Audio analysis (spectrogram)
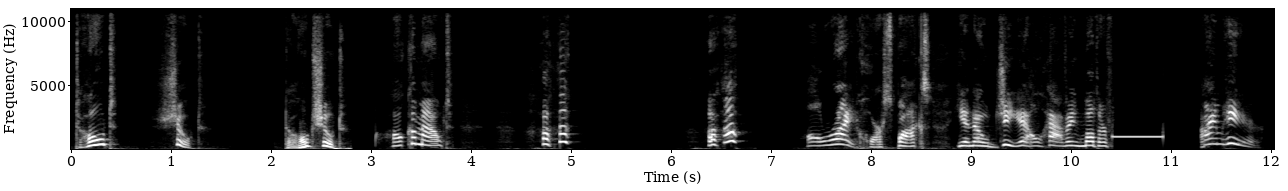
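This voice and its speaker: A performer voicing a gleefully mean male cartoon mouse crime boss in a parody radio drama, squeaky, giggly and taunting. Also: very animated, slow pace, pauses often, a bit bright, exaggerated voice. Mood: startled, giggly. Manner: mocking, taunting.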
